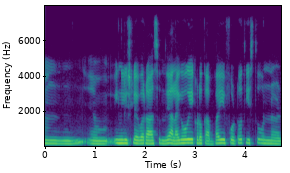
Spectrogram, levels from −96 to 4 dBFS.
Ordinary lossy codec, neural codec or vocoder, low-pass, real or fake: none; none; 7.2 kHz; real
